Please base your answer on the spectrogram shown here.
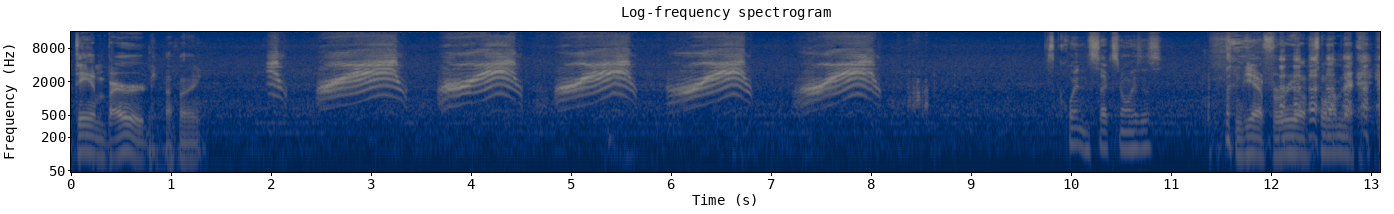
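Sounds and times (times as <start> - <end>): armadillo calling: 2.0 - 8.6.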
